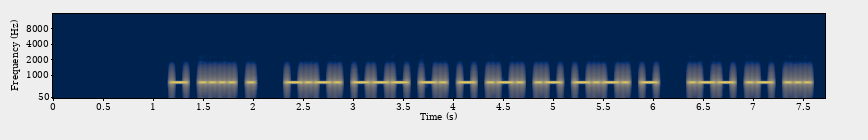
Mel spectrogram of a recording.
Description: Morse code, heard as a keyed tone, about 25 wpm, 700 Hz. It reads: THE CONTRACT WAS
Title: Sentences from Top 1400 Words 25wpm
